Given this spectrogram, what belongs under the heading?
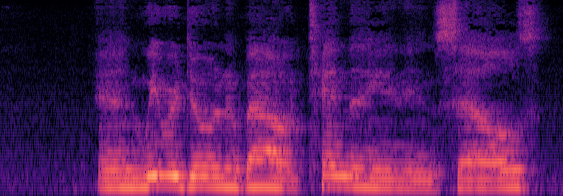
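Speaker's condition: ALS; still heard loud and clear

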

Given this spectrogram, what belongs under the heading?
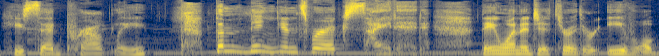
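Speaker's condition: No condition

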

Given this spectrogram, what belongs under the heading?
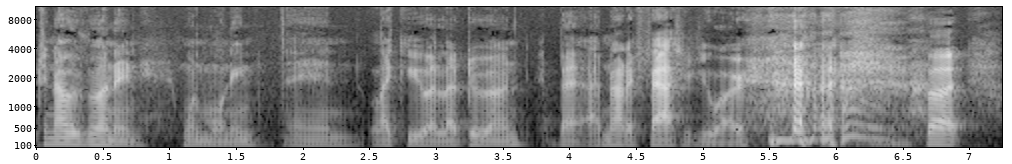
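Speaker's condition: Deafness, hard of hearing

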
